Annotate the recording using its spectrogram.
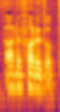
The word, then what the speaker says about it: ALFRD: 大文字で ALFRD でアルファルドって読む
